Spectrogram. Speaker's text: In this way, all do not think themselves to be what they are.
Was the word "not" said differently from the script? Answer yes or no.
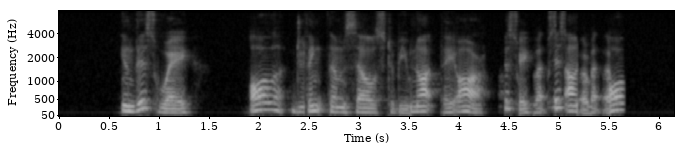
yes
